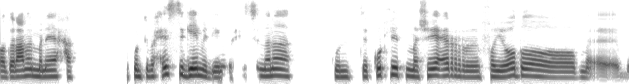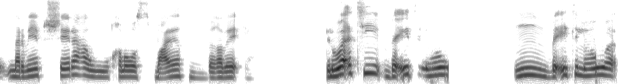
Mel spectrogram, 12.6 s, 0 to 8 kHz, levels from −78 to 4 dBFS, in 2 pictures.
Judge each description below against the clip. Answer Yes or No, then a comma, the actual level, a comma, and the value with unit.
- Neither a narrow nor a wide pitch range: Yes, average, 3.4 semitones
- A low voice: No, high, 190 Hz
